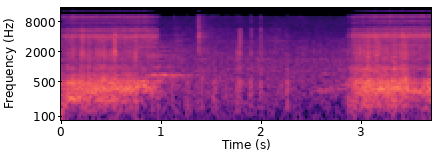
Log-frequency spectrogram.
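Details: French bulldog: loud, rough, fluttering snore on two drawn-in breaths, with a quieter snuffling pause between; snoring.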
